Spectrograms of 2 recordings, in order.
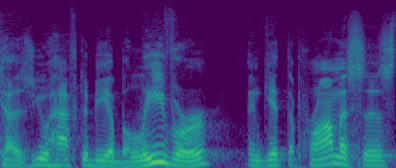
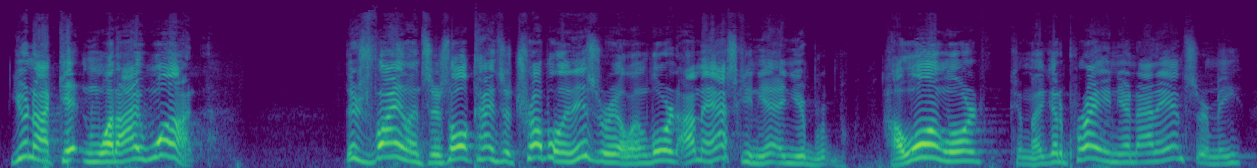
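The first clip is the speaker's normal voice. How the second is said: higher, louder, frustrated pleading to God; pleading Habakkuk; 9 semitones higher, 7 dB louder than usual. Acted. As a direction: plead like a prophet who gets no answer. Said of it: "Habakkuk saying".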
